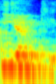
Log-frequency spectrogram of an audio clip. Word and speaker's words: Janke: Yankee, é origem alemã? Isso, origem alemã. Em alemão, o J, em alemão, ele tem um som de I, né? Então, por isso que a pronúncia é Yankee.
